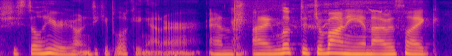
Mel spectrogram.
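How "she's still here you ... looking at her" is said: put-on mutter under breath, quieter and faster. Retelling a remark about a woman who kept looking over, muttered under breath. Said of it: "I said kind of under my breath".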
